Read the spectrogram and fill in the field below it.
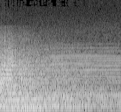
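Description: An old taxi's engine runs loudly and steadily, a rough, droning rumble with a strained tonal whine that holds throughout, no voices.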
